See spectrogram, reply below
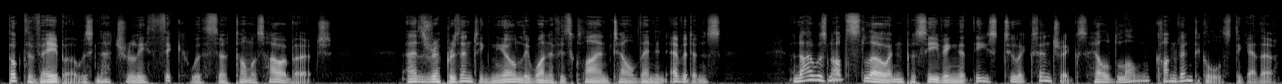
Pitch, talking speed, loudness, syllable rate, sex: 110 Hz, 165 wpm, -22 LUFS, 5.7 syllables/s, male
